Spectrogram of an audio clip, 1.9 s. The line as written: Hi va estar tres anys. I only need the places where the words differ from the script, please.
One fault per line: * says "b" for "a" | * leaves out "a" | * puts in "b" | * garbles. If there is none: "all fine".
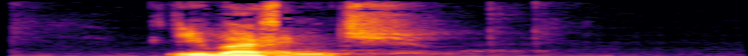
* leaves out "estar tres"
